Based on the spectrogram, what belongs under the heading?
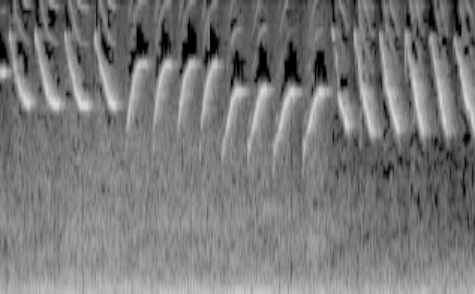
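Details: Spanish Timbrado canary song for training: a string of arched, sliding notes delivered about four per second, accelerating into a quicker, higher series of dropping slurs.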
